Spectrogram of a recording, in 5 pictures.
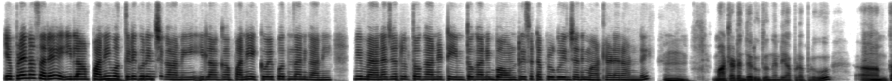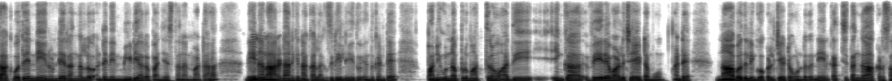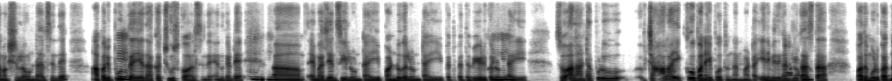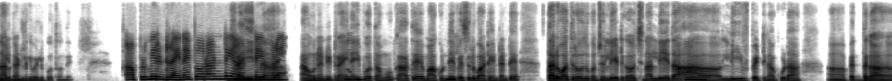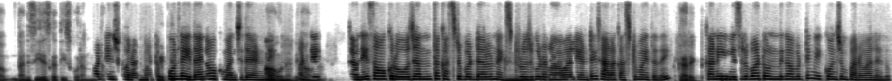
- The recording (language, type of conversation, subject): Telugu, podcast, మీరు పని విరామాల్లో శక్తిని ఎలా పునఃసంచయం చేసుకుంటారు?
- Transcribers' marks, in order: other noise; in English: "టీమ్‌తో"; other background noise; in English: "బౌండరీ"; in English: "మీడియాలో"; in English: "లక్సరీ"; in English: "సో"; stressed: "చాలా"; in English: "డ్రైన్"; in English: "బ్రెయిన్"; in English: "డ్రైన్"; in English: "లేట్‌గా"; in English: "లీవ్"; in English: "సీరియస్‌గా"; in English: "నెక్స్ట్"; in English: "కరెక్ట్"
